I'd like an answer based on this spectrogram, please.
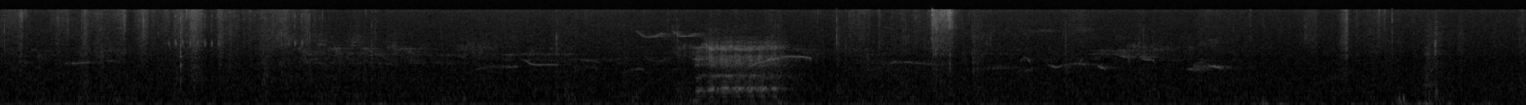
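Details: On a sunny day in an orchard at a County Kilkenny farm in Ireland, a sheep among ewes and lambs gives one short quavering bleat, surrounded by frequent high bird chirps and a low background hum.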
